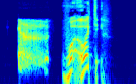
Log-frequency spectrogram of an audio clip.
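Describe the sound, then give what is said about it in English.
A single harsh cough or throat clearing, a short noisy burst of about half a second, followed by a person talking. “You just gave a cough.”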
